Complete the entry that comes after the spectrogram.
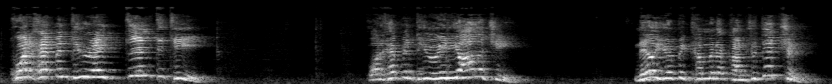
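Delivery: high-pitched acted reproach; retold scolding. Girlfriend confronting him over his lost identity, scolding. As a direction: imitate her taking you to task.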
